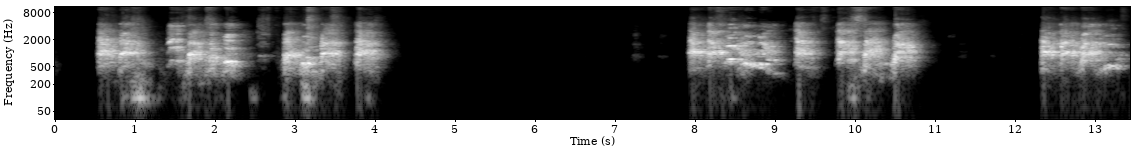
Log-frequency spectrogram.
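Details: Cavalier King Charles Spaniel at Red Barn Cavaliers, indoors in a kitchen during a livestream with puppies and adult dogs; bursts of sharp, harsh barks in two groups of about four, separated by several seconds of quiet, then one more bark.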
